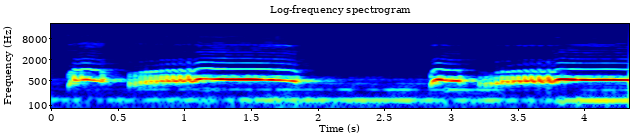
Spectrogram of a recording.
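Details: Evening calling of a Barbary dove, recorded as a lure for doves that rarely call: a brief opening note then a drawn-out vibrating coo, repeated twice, over a steady low electrical hum.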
